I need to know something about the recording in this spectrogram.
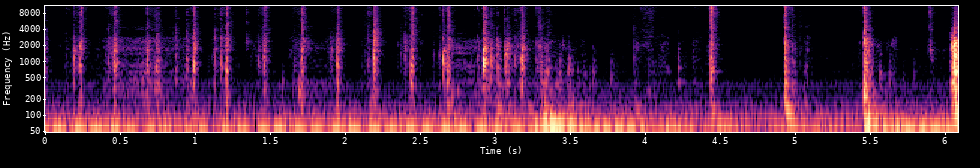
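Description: A deck of tarot cards shuffled by hand: a quick run of light card clicks and flicks, thinning out in the second half, with a few sharper snaps shortly before the end.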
